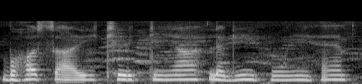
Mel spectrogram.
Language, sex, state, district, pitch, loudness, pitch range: Hindi, female, Uttar Pradesh, Lucknow, 215 Hz, -16 LUFS, 205-220 Hz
